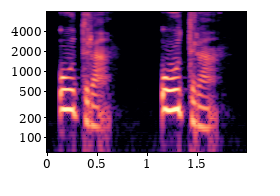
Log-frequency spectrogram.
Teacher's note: in these two words o sounds like a because it's unstressed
